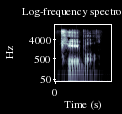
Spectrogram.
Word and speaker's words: CBBLE: And the text says, pronounce it cable.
